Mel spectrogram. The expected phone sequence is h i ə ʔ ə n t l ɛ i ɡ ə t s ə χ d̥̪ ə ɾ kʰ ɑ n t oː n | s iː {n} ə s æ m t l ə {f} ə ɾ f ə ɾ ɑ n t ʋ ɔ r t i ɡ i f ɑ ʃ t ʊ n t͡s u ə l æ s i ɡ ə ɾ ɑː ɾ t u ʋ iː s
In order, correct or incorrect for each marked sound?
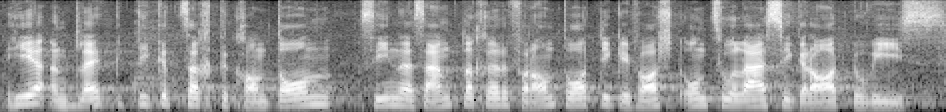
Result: correct, incorrect: χ

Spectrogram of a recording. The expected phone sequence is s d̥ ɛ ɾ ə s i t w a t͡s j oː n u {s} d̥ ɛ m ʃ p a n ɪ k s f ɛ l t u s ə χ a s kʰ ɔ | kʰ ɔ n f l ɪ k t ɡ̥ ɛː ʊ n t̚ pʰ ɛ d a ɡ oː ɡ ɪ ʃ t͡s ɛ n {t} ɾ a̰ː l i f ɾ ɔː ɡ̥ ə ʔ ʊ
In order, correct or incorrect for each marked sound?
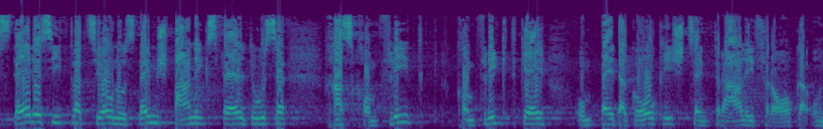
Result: correct, correct

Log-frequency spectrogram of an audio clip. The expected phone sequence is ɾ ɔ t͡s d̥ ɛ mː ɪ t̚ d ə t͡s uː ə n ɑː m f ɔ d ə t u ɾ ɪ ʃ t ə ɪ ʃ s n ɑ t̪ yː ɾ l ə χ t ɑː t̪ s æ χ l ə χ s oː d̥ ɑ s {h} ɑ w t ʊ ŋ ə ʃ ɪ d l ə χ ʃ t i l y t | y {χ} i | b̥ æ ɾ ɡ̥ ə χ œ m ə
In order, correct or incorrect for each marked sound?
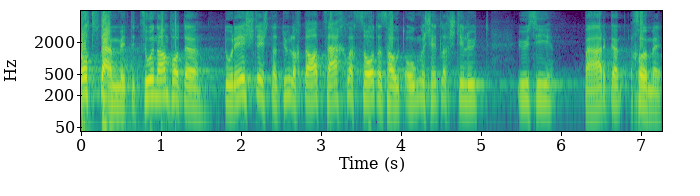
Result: correct, incorrect: s

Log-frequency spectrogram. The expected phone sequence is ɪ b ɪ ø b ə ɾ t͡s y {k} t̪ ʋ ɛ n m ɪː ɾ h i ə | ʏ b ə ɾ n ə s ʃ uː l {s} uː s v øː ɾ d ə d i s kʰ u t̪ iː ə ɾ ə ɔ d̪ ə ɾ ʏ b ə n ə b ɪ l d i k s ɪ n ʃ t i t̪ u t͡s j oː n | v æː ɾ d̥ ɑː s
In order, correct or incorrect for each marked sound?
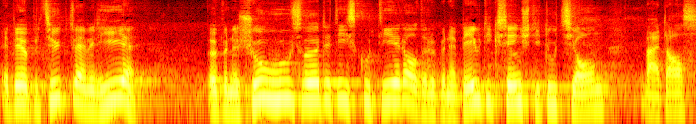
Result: correct, incorrect: h

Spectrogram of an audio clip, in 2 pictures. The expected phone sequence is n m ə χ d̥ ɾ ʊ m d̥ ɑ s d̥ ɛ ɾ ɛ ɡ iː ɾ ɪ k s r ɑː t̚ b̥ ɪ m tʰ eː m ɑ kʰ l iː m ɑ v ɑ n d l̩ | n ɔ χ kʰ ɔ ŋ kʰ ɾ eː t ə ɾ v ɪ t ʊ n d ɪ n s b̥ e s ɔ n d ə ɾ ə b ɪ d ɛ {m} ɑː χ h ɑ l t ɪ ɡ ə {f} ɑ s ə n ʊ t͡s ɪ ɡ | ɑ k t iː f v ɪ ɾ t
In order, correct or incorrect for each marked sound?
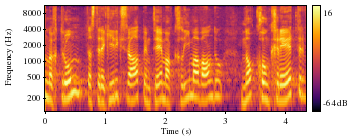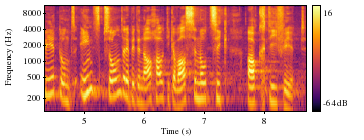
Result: incorrect: n, incorrect: v

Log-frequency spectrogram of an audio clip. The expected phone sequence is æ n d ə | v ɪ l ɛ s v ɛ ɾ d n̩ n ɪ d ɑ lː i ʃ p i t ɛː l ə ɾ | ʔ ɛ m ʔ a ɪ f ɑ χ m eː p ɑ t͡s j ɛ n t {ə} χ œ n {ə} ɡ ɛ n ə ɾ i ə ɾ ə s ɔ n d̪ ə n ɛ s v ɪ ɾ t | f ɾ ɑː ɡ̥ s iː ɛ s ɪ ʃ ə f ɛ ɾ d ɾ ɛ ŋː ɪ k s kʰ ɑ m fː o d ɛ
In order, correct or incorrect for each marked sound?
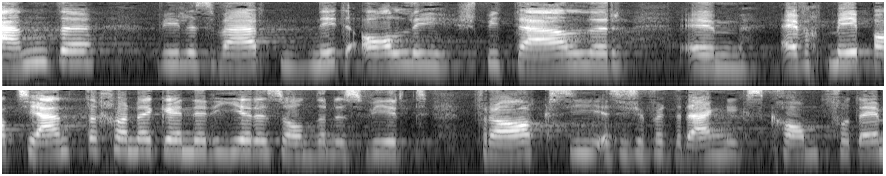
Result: correct, correct

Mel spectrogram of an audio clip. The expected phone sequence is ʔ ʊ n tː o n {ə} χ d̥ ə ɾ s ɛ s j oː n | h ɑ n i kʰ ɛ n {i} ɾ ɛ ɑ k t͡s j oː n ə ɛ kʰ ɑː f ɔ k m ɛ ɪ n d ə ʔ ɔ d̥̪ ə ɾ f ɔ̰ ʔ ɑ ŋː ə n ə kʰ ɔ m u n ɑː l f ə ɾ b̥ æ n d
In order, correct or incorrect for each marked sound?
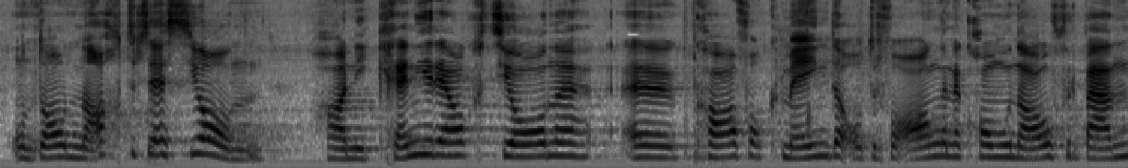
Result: incorrect: ɑ, correct

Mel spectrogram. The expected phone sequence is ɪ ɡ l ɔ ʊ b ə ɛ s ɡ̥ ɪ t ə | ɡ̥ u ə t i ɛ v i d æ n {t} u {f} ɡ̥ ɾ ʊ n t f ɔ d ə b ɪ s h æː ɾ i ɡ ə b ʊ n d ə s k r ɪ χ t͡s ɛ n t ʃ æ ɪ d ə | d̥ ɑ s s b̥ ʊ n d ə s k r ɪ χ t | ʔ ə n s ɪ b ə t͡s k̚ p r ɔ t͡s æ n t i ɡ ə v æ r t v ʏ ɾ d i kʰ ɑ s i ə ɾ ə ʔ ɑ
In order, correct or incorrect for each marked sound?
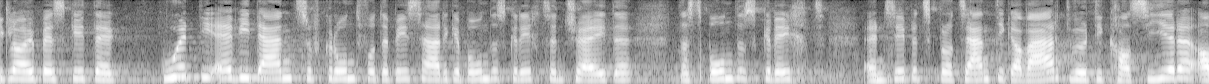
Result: incorrect: t͡s, correct

